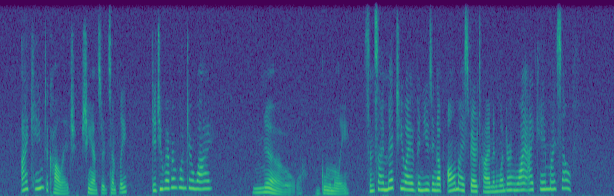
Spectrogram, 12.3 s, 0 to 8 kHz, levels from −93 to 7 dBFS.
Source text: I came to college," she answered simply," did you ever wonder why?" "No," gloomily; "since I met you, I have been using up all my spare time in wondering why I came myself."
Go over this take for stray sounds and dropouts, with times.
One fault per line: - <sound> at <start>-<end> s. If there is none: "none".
none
